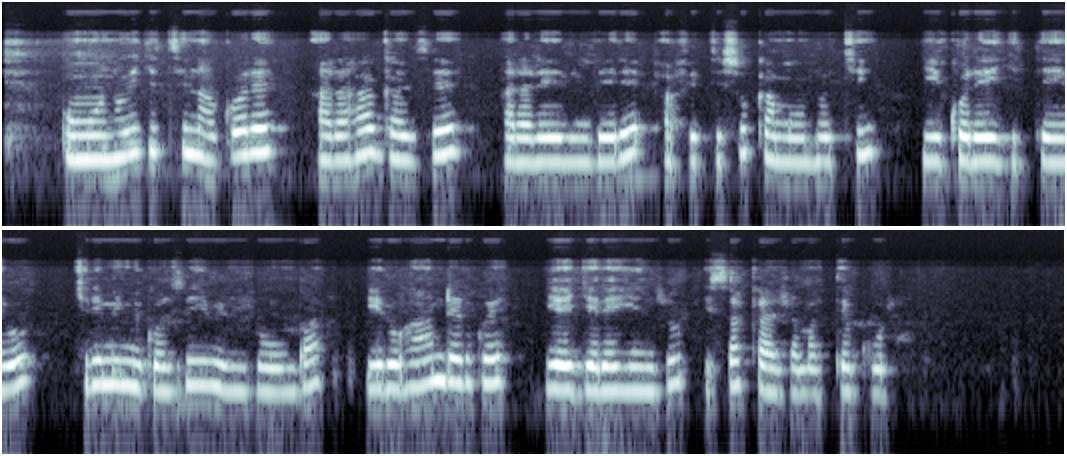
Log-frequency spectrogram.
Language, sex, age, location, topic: Kinyarwanda, female, 36-49, Kigali, health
